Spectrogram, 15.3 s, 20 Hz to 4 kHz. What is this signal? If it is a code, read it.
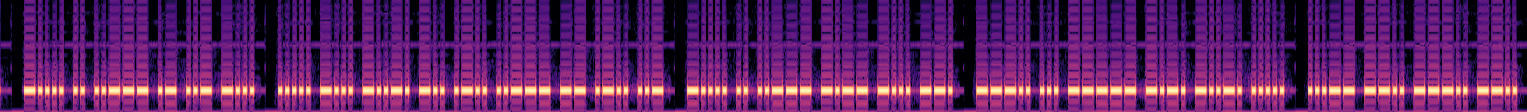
Morse code, heard as a keyed tone, about 34 wpm, 800 Hz. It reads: 6I2AUB 5B/DL2MLU 6I2YBG 8S0C/5 3Z8Z
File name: Audio practica CW / SD 1 34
